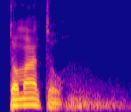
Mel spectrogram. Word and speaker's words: tomato: Tomato. In American English, the pronunciation is tomato.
